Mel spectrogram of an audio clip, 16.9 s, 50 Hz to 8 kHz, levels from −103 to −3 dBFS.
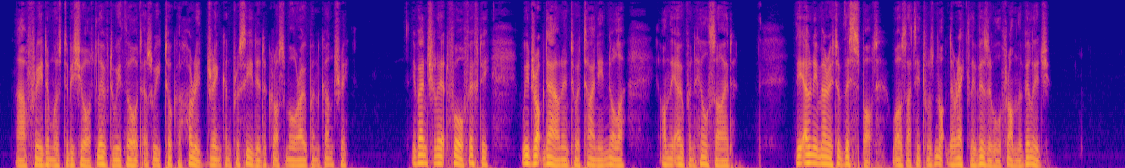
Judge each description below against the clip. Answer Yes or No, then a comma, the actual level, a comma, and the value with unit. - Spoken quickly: No, average, 180 wpm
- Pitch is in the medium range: No, low, 105 Hz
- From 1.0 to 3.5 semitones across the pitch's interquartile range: Yes, average, 3.0 semitones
